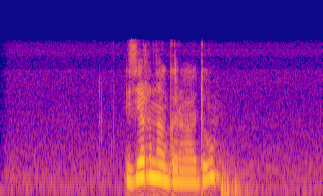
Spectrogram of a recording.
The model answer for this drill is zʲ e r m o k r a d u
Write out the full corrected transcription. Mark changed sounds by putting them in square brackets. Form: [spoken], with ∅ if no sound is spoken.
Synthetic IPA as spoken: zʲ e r [n] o [ɡ] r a d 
